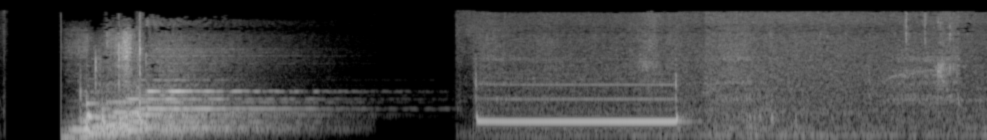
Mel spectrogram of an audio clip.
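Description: A sharp clunk of a handset being picked up rings out and fades, then a steady electronic ringback tone sounds once for about a second before the line clicks into quiet hiss, as a call is placed from a different phone.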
